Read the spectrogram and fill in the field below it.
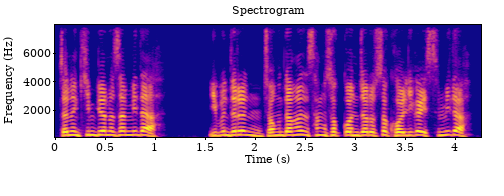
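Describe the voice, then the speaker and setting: A man's voice: very high voice, steady tone, fast talker, no room sound, clean studio sound, voice pushed up. A man voicing a formal lawyer who asserts inheritance rights. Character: formal lawyer for the greedy brothers.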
